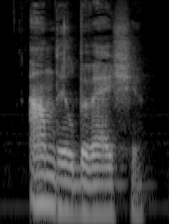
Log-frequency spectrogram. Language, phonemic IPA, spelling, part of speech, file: Dutch, /ˈandelbəˌwɛisjə/, aandeelbewijsje, noun, Nl-aandeelbewijsje.ogg
- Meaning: diminutive of aandeelbewijs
